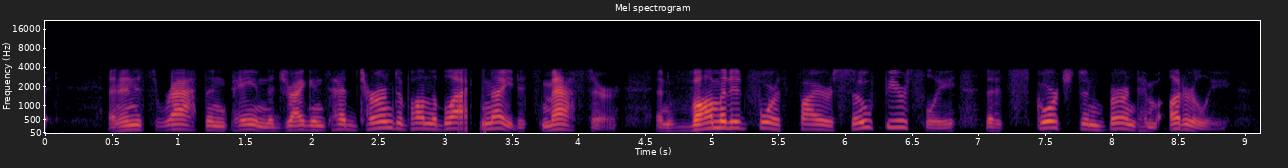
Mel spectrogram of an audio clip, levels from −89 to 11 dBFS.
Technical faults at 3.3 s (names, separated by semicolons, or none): packet loss filled with silence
